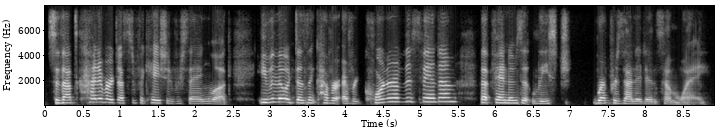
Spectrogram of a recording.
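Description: A woman's voice: mid-range voice, big pitch swings, moderate pace, a bit bright, no room sound. A woman co-hosting a podcast, talking casually in a discussion. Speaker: podcast co-host. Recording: dull, lo-fi audio.

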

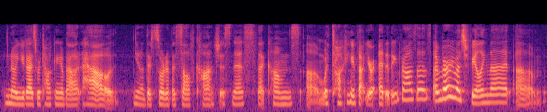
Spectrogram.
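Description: A woman's voice: lowish voice, brisk, hardly any pauses, highs cut off. A woman in casual confessional chat, hesitant, peppering her speech with filler words. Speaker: podcast contributor in a clip.

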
